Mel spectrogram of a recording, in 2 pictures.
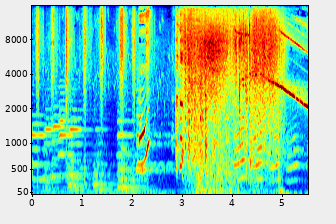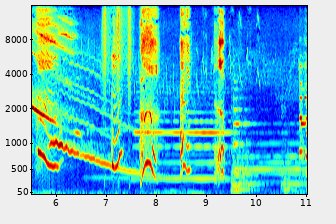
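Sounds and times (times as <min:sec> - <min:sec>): squeaky voice sounds: 0:02.1 - 0:03.0, 0:04.1 - 0:09.4
hissing fire whoosh: 0:03.0 - 0:05.4
falling whistle: 0:04.7 - 0:06.6.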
